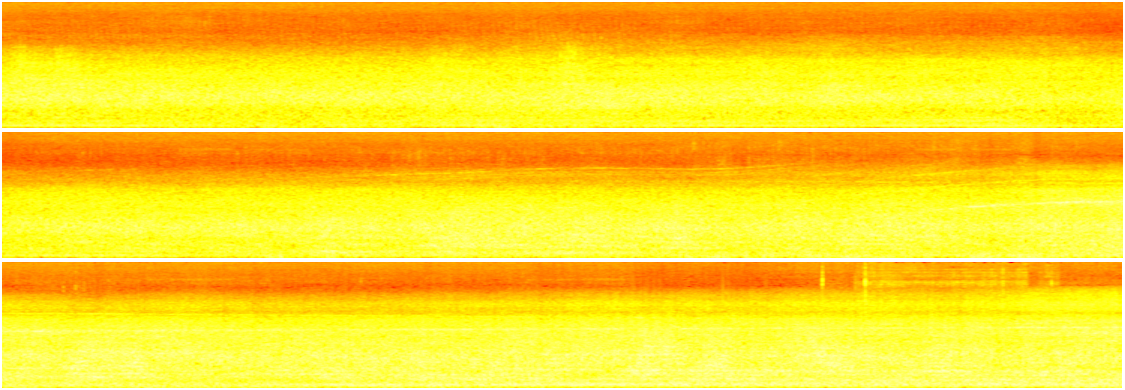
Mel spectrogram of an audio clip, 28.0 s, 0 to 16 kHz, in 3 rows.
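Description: A Boeing 737-800's CFM56-7B turbofan engines running as the jet lines up on the runway. About two-thirds of the way in, a whine rises and then holds steady, and the engine noise grows louder toward the end as the engines spool up for the takeoff roll.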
